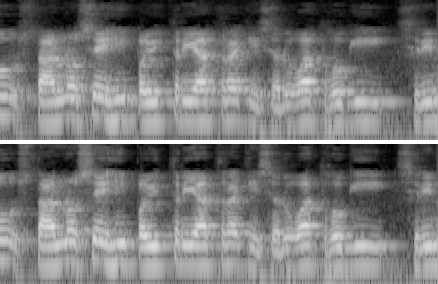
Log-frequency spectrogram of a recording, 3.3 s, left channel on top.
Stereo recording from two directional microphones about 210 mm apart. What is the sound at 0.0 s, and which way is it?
Speech, 45° right (ahead or behind).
